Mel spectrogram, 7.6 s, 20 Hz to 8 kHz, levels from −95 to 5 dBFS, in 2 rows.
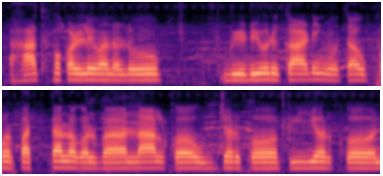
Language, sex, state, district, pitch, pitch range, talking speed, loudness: Bhojpuri, female, Uttar Pradesh, Gorakhpur, 170 Hz, 165-175 Hz, 135 wpm, -17 LUFS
